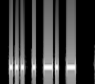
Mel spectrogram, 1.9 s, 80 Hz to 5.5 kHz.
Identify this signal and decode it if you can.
Morse code, heard as a keyed tone, about 21 wpm, 600 Hz. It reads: SENT
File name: Ferie QRS 21wpm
